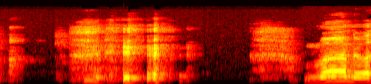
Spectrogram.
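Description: A young man laughs heartily close by.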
